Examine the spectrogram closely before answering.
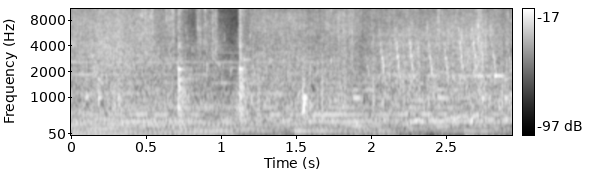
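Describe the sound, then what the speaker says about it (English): Water pouring and splashing into a base in Oxygen Not Included, a quiet continuous gurgling stream with soft drips and sloshes under a low background hum. "More water coming in, but it's fine. It all splashed down there."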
